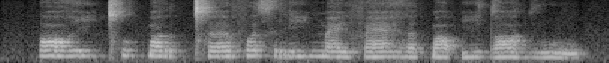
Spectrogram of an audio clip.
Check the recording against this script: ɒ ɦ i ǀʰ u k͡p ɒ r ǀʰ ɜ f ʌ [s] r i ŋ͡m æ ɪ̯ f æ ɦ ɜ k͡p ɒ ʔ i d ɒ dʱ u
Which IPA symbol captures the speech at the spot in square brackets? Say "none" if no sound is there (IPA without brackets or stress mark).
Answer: s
